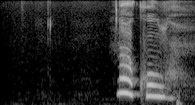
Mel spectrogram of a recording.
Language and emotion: Russian, sad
